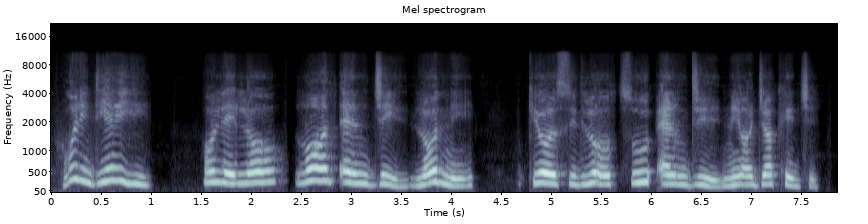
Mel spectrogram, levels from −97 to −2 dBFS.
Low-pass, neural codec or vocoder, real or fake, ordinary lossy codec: 10.8 kHz; codec, 16 kHz in and 24 kHz out, 0.6 kbps, FocalCodec, streaming, 2048 codes; fake; none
